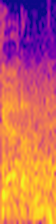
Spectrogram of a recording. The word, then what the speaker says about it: Edom: By the way, you've heard us call him Mike Edom. He was Mike Eden for a long time. He's asked for the traditional family pronunciation of Edom.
